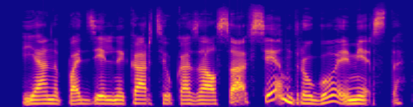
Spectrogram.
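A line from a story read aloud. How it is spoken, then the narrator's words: Laughing. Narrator (Russian): смеялся географ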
